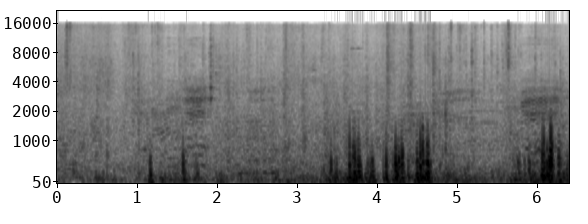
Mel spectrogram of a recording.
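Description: Ewe lambs crowded in a working alley, making sheep sounds as one is caught and held. There is a sharp knock about a second in and a louder run of short sounds from about three and a half seconds.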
